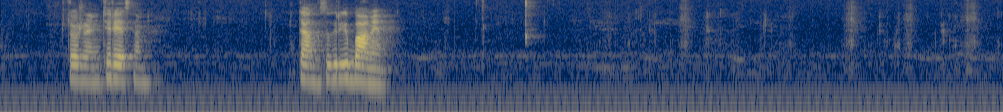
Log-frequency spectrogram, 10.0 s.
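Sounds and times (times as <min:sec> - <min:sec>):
steady low hum: 0:00.0 - 0:10.0
person chewing: 0:04.4 - 0:10.0.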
